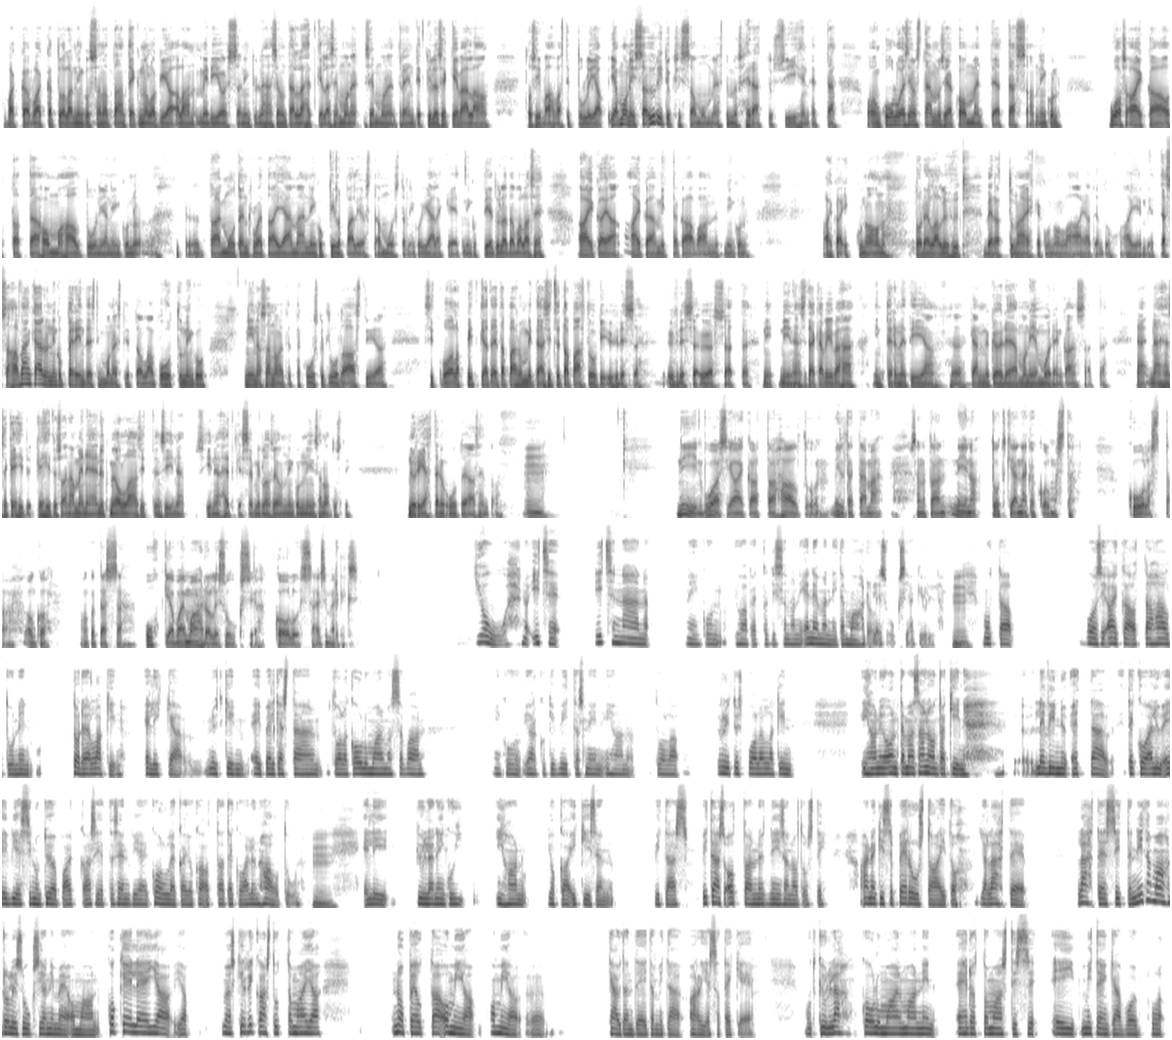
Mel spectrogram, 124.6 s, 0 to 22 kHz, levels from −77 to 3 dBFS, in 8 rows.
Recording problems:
none

